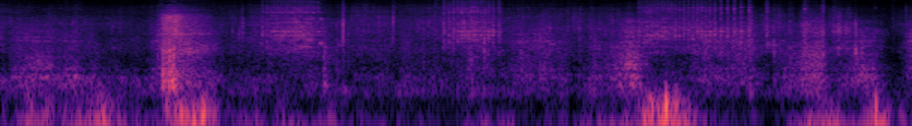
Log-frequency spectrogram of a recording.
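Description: Bicycle rear freehub ticking as the wheel turns freely without pedalling, with a loud clunk about a second and a half in and a smaller one about five and a half seconds in.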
